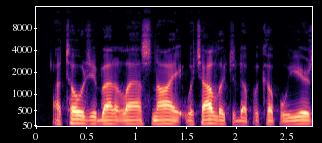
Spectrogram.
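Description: A man talks at a fairly low pitch and fairly quick pace in an unremarkable speaking voice. The sound is dry and close with no echo. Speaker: podcast host. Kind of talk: casual sports chat. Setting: studio.

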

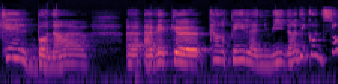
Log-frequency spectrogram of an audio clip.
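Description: Talking very slowly, a woman at a medium pitch uses lively intonation. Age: 60s. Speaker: outdoor enthusiast, former journalist and radio host. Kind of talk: interview.

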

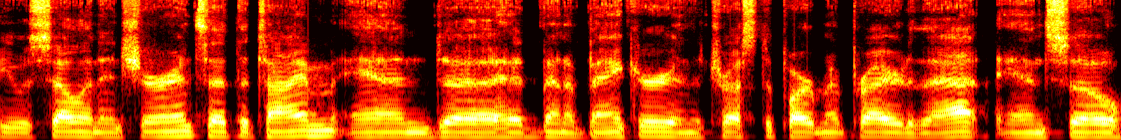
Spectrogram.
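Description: Against a quiet background, a man speaks at a medium pitch in a dark, mellow tone with monotone, flat intonation. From South Dakota. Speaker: hotel company executive. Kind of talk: interview. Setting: office.

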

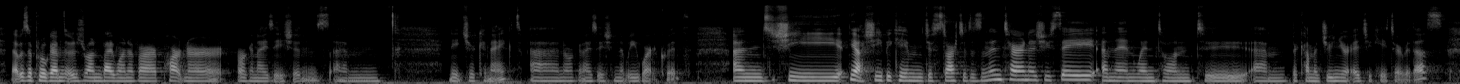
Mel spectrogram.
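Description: Her pace stays moderate. The woman talks in a Scottish accent. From Scotland. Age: 40s. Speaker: shark education centre director. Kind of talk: casual interview chat. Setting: rented holiday home.

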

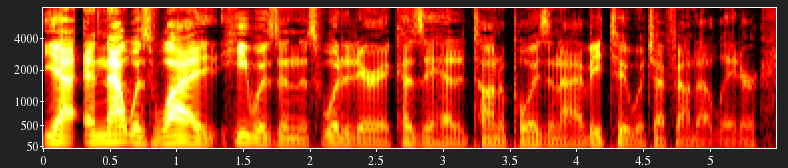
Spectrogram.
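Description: Speaking fairly quickly with hardly any pauses, a man at a medium pitch uses ordinary pitch variation and a bright, sharp tone, his loudness swinging widely on a very clean recording with a silent background. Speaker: podcast host. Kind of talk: casual chat.

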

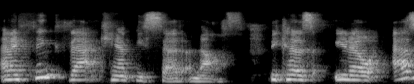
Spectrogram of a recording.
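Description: A woman with an American accent speaks at a moderate pace in a fairly high voice with very wide pitch swings, and the room echo is audible. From US Northeast, New York City. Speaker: podcast host, attorney and real estate investor. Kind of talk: podcast interview.

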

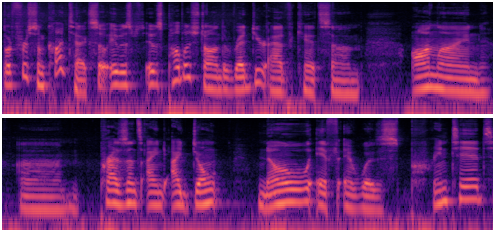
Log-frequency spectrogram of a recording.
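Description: A man with a Canadian accent and an ordinary speaking voice talks at a medium pitch and a moderate pace with ordinary pitch variation, on a very clean recording with a silent background. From Alberta, Canada. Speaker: podcast co-host. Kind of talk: casual comedic chat.

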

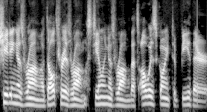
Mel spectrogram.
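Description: An American accent shapes this man's medium-pitched voice, bright and sharp in tone with ordinary pitch variation at a moderate pace. The recording is very clean with a silent background, and the sound is dry and close with no echo. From Wisconsin, US Midwest. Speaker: podcast host. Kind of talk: casual interview.

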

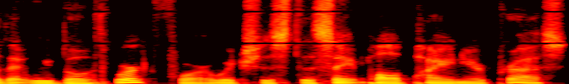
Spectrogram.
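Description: A man with an American accent speaks at a very fast pace in a dark, mellow, somewhat breathy tone. The sound is dry and close, with no echo. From New Jersey, near New York. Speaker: wild food cookbook author and former chef. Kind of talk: casual interview.

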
